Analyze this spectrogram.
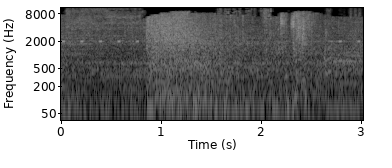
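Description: Fire roars in a burst of flame.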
